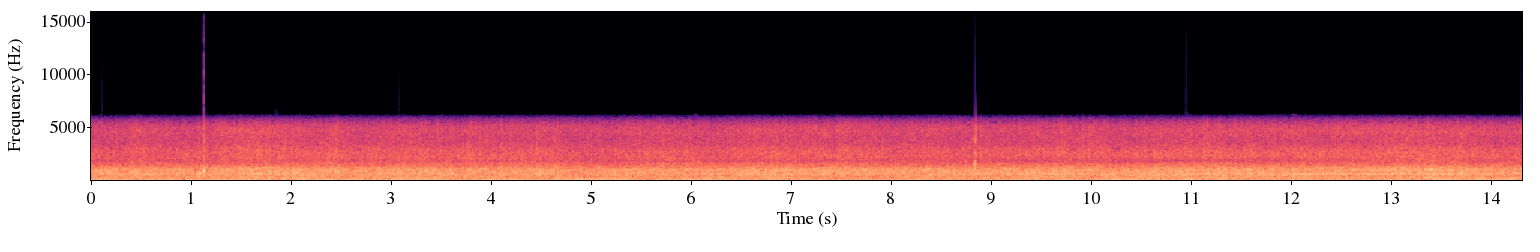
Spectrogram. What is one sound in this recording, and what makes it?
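Wind blows steadily and roughly across the microphone out on open water.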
